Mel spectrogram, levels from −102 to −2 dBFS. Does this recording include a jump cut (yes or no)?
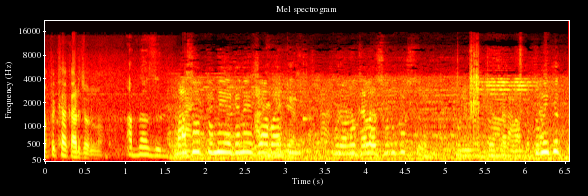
yes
